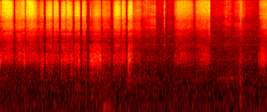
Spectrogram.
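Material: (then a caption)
Paper. A charcoal stick rubs and scratches diagonal lines across a tan kraft paper page of a spiral sketchbook with repeated quick strokes. Soft, dry, hissing scrapes come in fast, uneven bursts with bright, papery texture, separated by brief pauses.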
